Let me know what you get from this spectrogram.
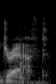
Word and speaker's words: draught: It's spelled D-R-A-U-G-H-T, but it's draught. It's, I don't know if it's Gaelic or whatever, or... But... If you see what looks appears to be drought, it's really draft.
